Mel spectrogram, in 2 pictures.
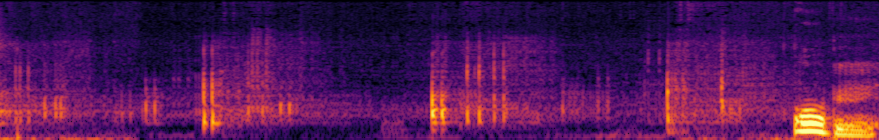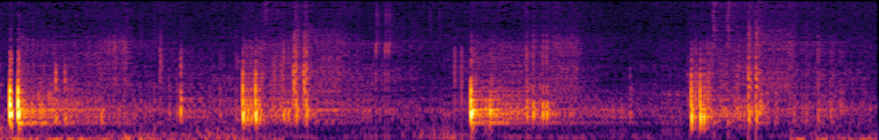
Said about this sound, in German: Langsame Schritte. Langsame, feuchte Schritte. Langsame, feuchte, klebrige Schritte, die lauter werden. Die eine Stufe nach der anderen bewältigen. Abwärts.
